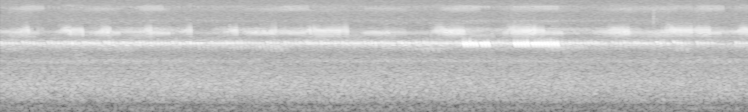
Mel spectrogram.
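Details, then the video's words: Night crickets chirp together in a dense high ringing with evenly spaced pulsing notes on top. Past the middle, a couple of short, louder trilled bursts jump out before the steady chorus resumes. "Soothing Cricket Sounds"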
